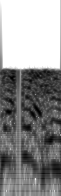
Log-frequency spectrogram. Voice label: get ready 8 bit average; space harrier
